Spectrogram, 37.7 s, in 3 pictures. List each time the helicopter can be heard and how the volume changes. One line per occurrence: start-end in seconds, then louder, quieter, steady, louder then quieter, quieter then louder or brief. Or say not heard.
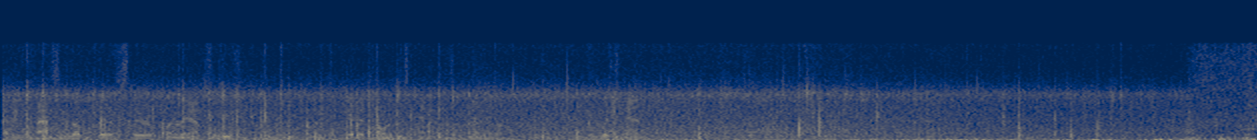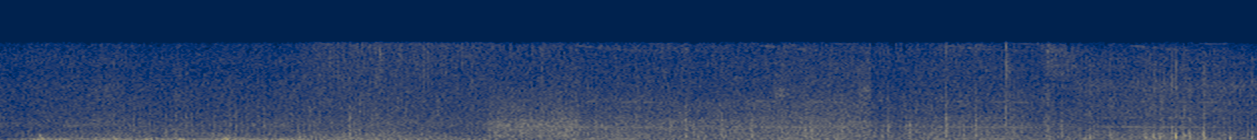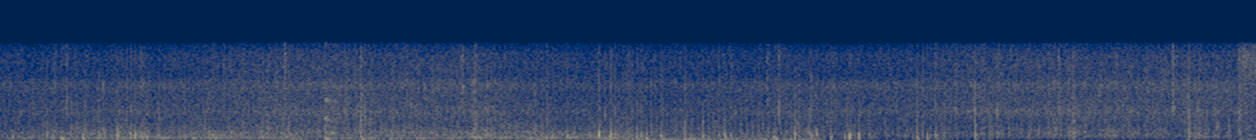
12.9-33.4 steady.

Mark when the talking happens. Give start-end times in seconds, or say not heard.
0.0-5.2, 5.8-6.7.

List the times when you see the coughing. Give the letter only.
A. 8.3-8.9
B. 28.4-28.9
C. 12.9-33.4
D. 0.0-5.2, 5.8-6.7
B.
